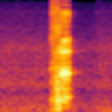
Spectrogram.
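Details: Drunk hiccups: a single abrupt, short gulping hiccup.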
